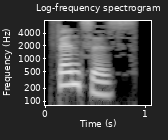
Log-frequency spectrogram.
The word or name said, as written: fences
